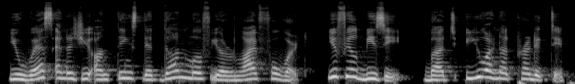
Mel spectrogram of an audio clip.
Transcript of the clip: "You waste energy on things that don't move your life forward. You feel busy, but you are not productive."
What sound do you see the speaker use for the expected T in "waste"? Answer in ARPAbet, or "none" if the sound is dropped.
none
